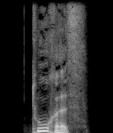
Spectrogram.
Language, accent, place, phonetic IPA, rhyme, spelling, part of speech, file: German, Germany, Berlin, [ˈtuːxəs], -uːxəs, Tuches, noun, De-Tuches.ogg
- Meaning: genitive singular of Tuch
